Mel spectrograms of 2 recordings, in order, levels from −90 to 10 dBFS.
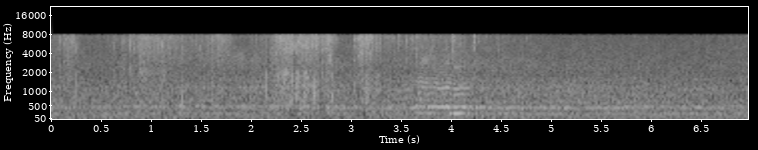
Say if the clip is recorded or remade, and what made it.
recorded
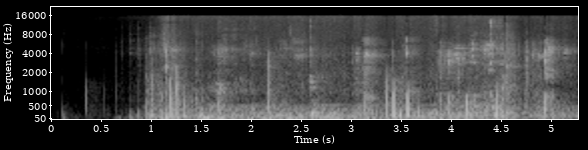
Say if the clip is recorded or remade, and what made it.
recorded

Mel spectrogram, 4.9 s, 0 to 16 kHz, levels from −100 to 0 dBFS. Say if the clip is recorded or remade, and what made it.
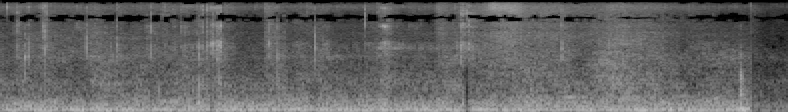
recorded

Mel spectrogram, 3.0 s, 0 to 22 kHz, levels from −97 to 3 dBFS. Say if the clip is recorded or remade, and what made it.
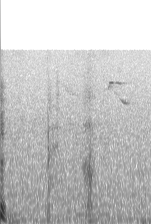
recorded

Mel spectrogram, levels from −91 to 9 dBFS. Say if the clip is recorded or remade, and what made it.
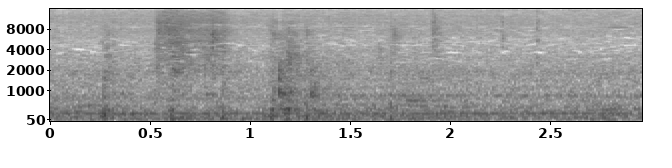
remade, vocoder, BigVGAN v2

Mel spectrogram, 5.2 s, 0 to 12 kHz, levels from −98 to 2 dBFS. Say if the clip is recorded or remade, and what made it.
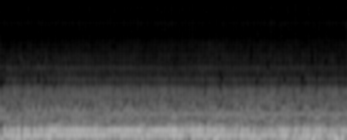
remade, vocoder, BigVGAN v2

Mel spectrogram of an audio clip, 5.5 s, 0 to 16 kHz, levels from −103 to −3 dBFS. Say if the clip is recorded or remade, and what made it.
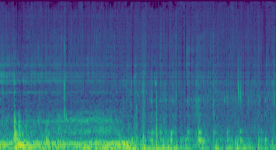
remade, vocoder, BigVGAN v2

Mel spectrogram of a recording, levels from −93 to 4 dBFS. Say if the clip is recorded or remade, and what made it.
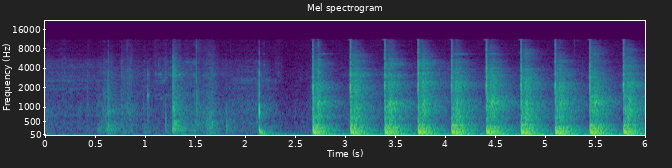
remade, vocoder, BigVGAN v2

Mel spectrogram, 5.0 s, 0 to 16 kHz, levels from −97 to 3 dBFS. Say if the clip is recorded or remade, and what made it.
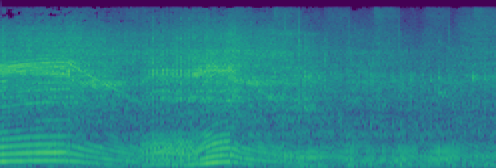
recorded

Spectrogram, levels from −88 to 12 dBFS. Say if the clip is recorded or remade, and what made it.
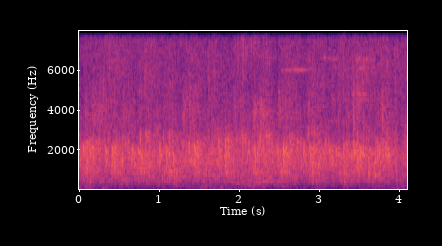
recorded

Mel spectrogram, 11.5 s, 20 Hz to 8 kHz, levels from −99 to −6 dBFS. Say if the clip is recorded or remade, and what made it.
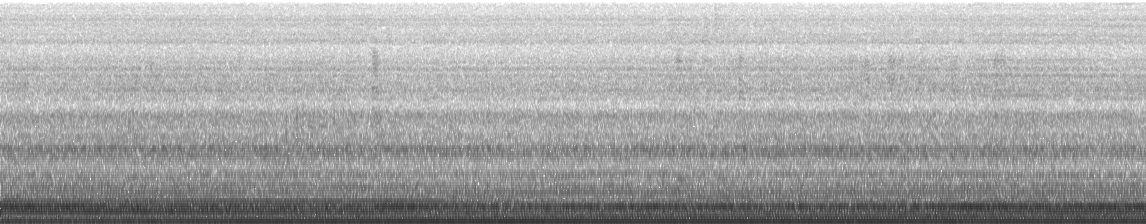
recorded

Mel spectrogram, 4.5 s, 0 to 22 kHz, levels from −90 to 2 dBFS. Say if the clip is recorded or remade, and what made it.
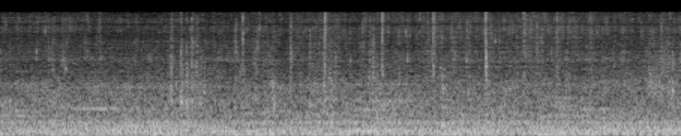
recorded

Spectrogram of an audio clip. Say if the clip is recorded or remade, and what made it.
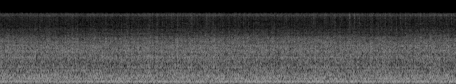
recorded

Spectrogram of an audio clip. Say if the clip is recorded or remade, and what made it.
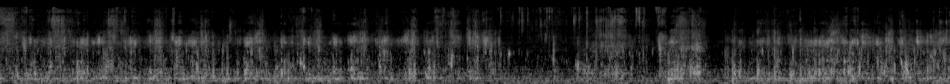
remade, vocoder, BigVGAN v2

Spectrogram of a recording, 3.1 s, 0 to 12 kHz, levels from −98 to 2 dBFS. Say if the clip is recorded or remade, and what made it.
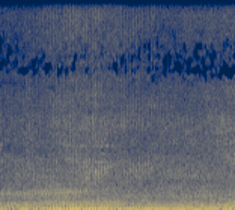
remade, vocoder, BigVGAN v2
